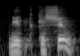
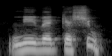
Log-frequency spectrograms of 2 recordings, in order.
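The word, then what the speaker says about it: נפקדו: Ese shba debajo de la bet no suena vocal, ¿ya? Pero la segunda sí suena, como dice esta regla. Por eso yo pronuncio nitkeshu y no nivekeshu, ¿ya?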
